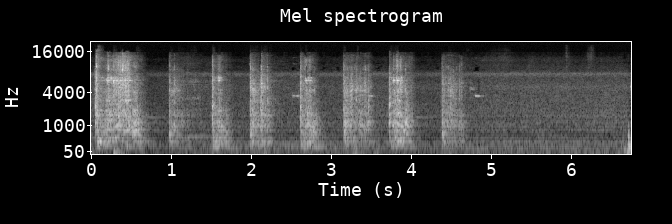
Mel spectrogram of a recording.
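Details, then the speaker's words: Briggs and Stratton engine on a Craftsman DLT3000 riding mower that won't start, cranked with a jumper pack and brake set: starter strains through about seven slow, labored surges then stalls, barely turning over; engine can't be turned by hand. "we got one rotation and then it oh my Lord you can't turn that over by hand"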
